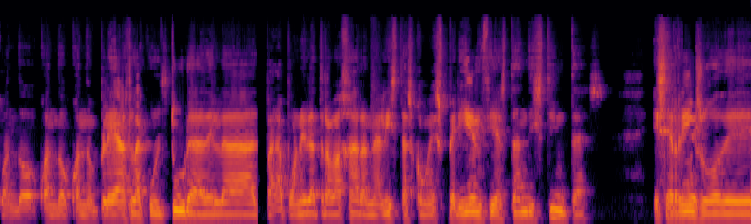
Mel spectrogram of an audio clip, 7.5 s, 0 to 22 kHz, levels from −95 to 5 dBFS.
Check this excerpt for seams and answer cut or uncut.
cut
